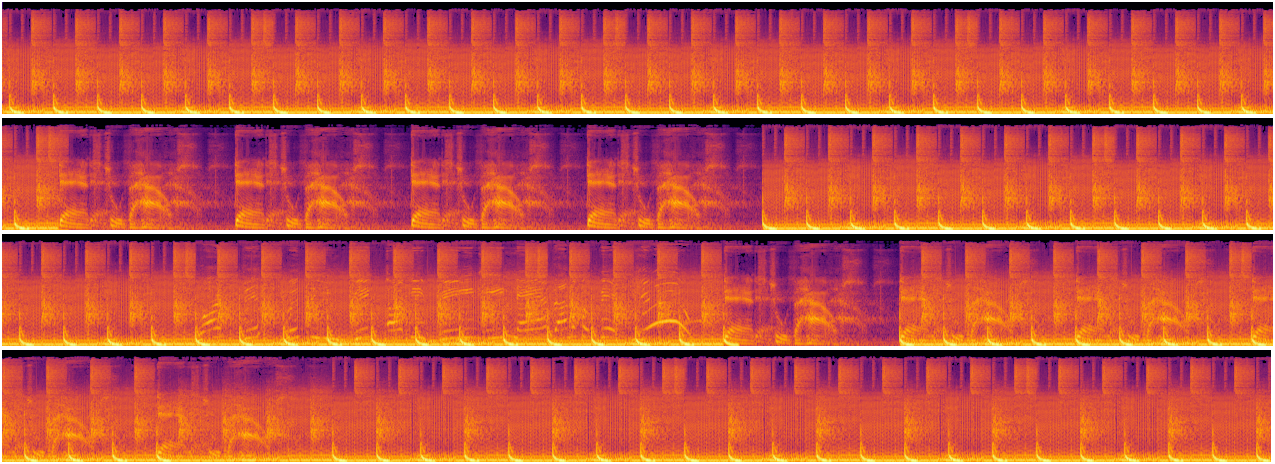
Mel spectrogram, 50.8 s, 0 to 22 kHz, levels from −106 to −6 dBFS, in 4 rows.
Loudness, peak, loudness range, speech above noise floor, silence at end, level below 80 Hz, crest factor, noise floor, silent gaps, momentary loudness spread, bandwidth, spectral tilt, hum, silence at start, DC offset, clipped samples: -18 LUFS; -4 dBFS; 7 LU; 13 dB; 0 s; -20 dBFS; 14 dB; -39 dBFS; none; 9 LU; 17 kHz; -5 dB/octave; none; 0 s; 0.8%; under 0.1%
